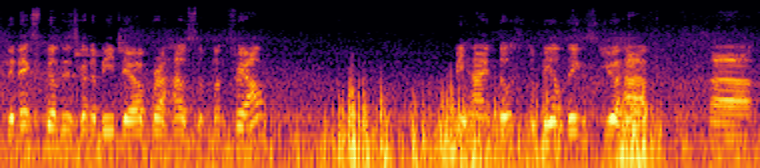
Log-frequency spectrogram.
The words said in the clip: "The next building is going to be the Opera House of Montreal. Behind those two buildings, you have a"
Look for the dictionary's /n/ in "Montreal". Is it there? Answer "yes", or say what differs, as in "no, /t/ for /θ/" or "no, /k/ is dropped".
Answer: yes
